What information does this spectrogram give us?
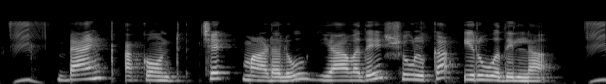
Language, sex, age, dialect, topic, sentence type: Kannada, female, 41-45, Mysore Kannada, banking, statement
